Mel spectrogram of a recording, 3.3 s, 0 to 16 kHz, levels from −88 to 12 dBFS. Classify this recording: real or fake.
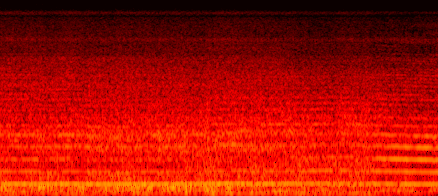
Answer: fake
